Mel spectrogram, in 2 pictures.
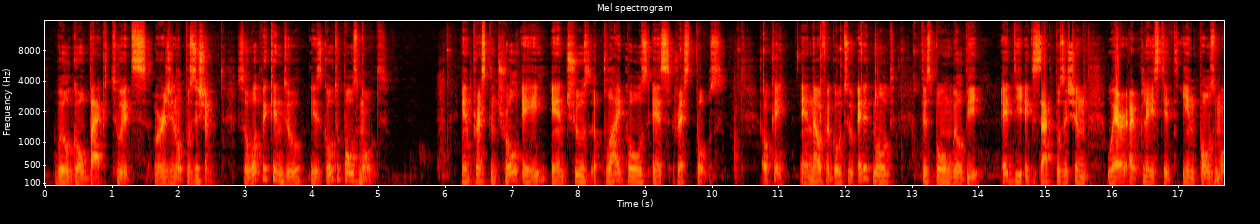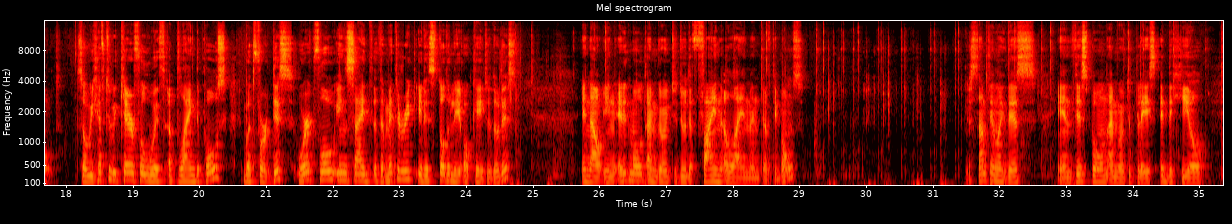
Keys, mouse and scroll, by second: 3.6 Tab, 4.8 Tab, 6.9 ctrl+a, 10.4-10.8 middle drag, 11.0 Tab, 12.0 middle click, 12.5 z, 12.8 middle click, 24.7 KP_1, 25.6 g, 25.9 click, 26.6 g, 28.8 scroll up 1, 29.3 click, 29.4-31.8 typing, 29.8 click, 32.6 click, 33.0 g, 34.2 middle click, 34.8 scroll up 1, 35.1 middle click.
